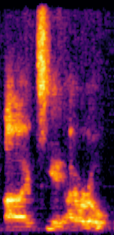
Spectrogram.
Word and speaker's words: Cairo: So at the tip of Illinois is a town, it's spelled C-A-I-R-O, but pronounced Cairo.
